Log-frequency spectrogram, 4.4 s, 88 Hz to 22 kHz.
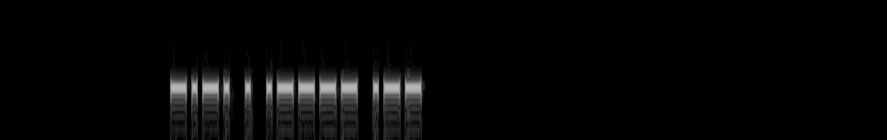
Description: Morse code, heard as a keyed tone, about 45 wpm, 700 Hz. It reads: CE1W
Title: DXCC-100 Call Signs - 4 Characters - Repeated 2x - 45wpm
